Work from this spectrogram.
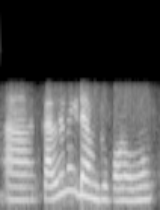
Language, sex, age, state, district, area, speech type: Tamil, female, 18-30, Tamil Nadu, Sivaganga, rural, conversation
